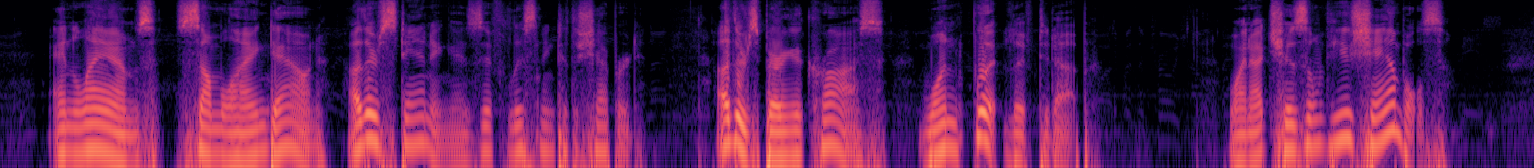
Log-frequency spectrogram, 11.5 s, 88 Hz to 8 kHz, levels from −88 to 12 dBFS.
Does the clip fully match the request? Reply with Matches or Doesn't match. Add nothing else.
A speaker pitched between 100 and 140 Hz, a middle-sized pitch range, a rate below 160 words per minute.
Matches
